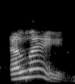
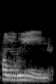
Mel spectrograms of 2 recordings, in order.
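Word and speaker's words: Hélène: the wrong way, because the pronunciation of my middle name, which is Helene, is Helene. It's the French pronunciation, and everybody's calling it Helene.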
